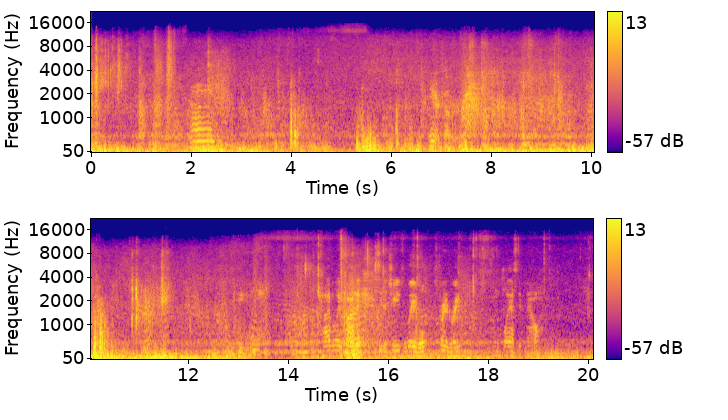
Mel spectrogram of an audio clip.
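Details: Autumn honey bee colonies being readied for winter give a thick, continuous low drone, individual bees zipping past in louder buzzes, while a human voice speaks intermittently over the humming.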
